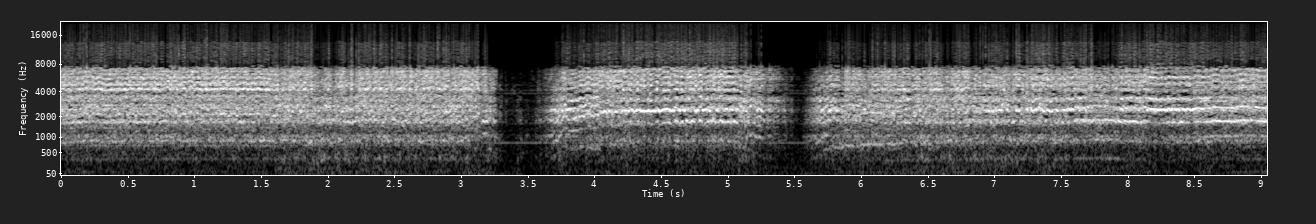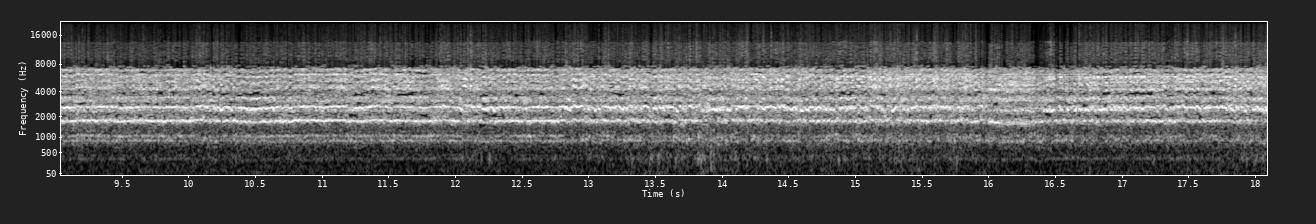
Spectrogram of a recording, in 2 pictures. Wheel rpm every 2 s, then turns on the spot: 210, 150, 140, 220, 230, 230, 230, 230, 230.
none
